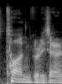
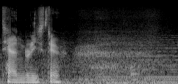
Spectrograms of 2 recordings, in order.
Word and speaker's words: Ton Grisner: I'm pretty sure it's Ton Grisner, not Tan Grisner.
